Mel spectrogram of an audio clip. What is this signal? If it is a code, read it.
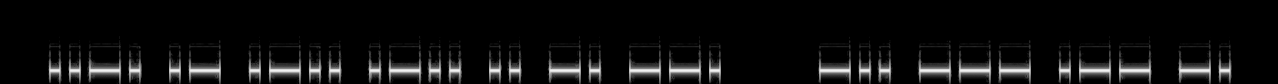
Morse code, heard as a keyed tone, about 12 wpm, 650 Hz. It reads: FALLING DOWN
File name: 01-Chapter-01 12 WPM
